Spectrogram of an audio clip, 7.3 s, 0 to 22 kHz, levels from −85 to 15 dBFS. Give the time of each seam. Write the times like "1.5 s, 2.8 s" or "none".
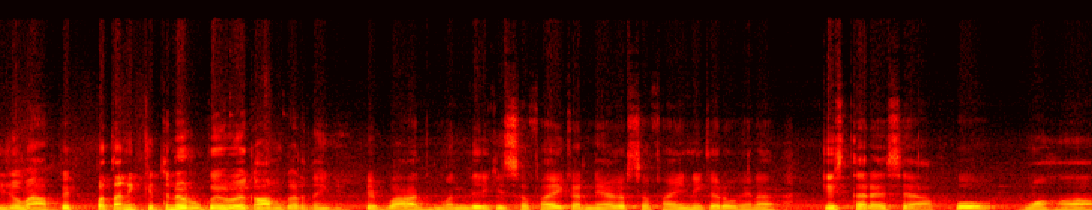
2.4 s, 5.3 s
